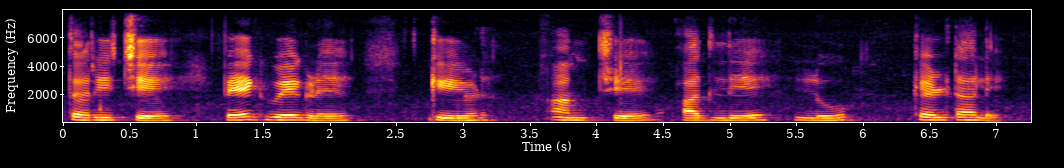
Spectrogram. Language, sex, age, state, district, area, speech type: Goan Konkani, female, 45-60, Goa, Salcete, rural, spontaneous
